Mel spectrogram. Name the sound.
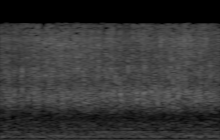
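audience applause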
